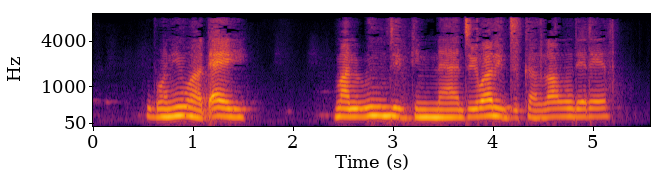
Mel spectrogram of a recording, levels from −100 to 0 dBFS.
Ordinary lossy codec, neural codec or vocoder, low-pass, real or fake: MP3, 32 kbps; codec, 16 kHz, 0.5 kbps, X-Codec, HuBERT features, trained on general audio; 7.2 kHz; fake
